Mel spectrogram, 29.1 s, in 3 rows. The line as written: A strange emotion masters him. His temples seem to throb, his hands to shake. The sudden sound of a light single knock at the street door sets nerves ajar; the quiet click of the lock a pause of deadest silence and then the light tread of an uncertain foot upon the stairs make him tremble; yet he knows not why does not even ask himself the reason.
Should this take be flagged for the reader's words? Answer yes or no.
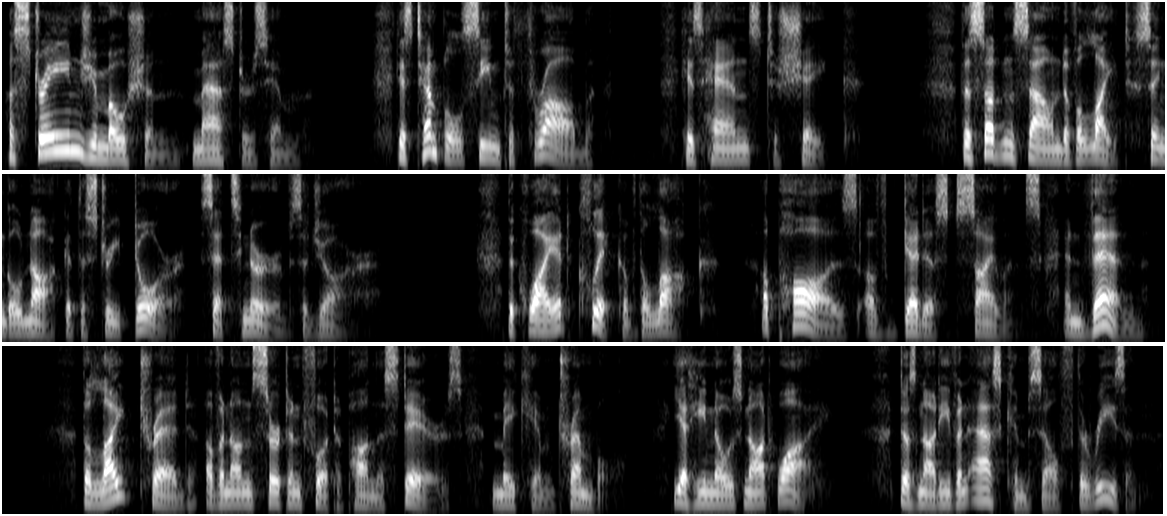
no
